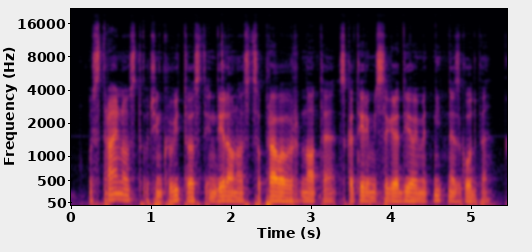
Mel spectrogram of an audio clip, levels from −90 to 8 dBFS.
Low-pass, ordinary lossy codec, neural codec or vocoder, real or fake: 19.8 kHz; none; none; real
